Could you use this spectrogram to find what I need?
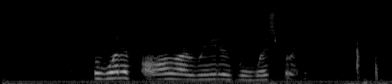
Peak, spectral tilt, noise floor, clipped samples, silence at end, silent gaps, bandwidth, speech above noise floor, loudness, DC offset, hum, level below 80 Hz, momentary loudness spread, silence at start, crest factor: -22 dBFS; -5.5 dB/octave; -63 dBFS; under 0.1%; 0.05 s; none; 13.5 kHz; 24 dB; -38 LUFS; under 0.1%; none; -66 dBFS; 20 LU; 0.05 s; 18 dB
